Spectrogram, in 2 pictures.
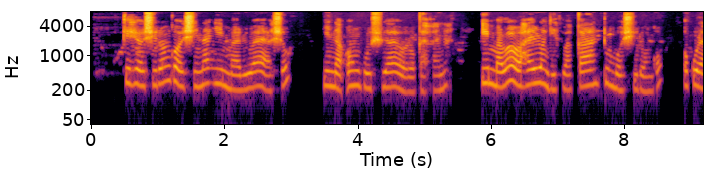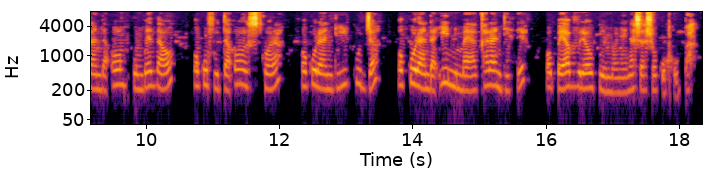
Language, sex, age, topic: Oshiwambo, female, 18-24, finance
